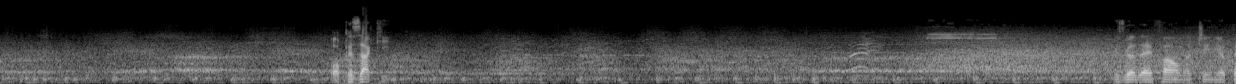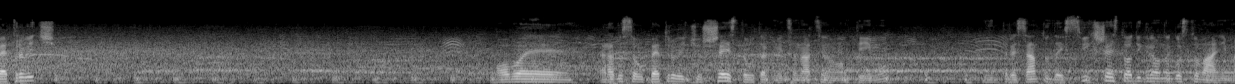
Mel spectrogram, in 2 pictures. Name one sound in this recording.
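A large stadium crowd murmurs and roars steadily outdoors.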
